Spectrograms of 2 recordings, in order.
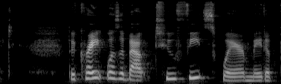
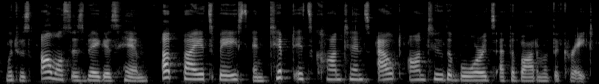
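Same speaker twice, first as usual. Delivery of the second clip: plain reading voice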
